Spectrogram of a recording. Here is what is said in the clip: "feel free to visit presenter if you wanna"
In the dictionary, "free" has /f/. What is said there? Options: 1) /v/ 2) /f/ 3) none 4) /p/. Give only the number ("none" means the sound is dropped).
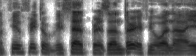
2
